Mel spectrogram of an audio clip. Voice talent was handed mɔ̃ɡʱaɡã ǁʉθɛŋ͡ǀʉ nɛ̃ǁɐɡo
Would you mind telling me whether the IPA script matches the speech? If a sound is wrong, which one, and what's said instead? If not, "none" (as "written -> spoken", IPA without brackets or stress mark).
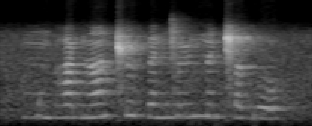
none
